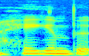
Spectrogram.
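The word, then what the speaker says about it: Hagenbuch: Yeah, we're talking about Adam Hagenboo, and there's a lot of controversy over how to pronounce his last name. – He spells it out on his Instagram account. – Oh, Hagenboo. – Yes.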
